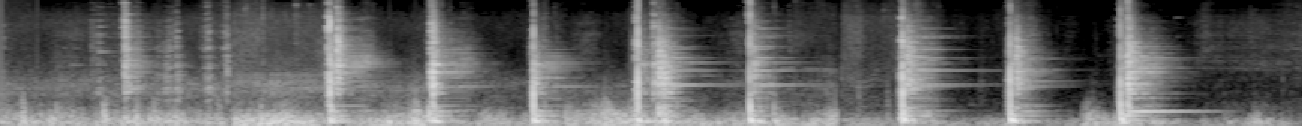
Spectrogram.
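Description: About ten hammer blows, one every two-thirds of a second or so, each with a short metallic ring, as the old tire is beaten loose from a steel tractor wheel rim to break the bead.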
